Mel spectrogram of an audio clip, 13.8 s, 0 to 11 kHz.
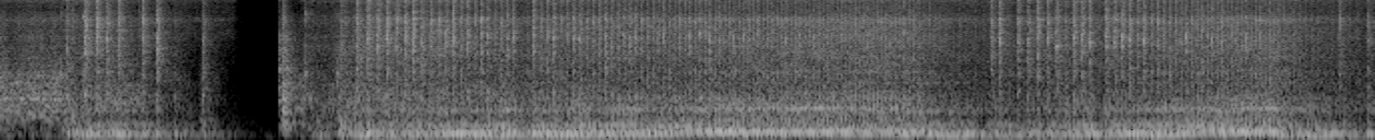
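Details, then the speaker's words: Ford Escort neglected for 14 years, fuel pump now connected to the carby feed line: starter churns about three and a half turns per second but never catches; crank no start because no fuel is reaching the carby bowl. "No fuel in there yet. I thought that would have been pretty close to filling up by now. Still no fuel. I wonder why that is."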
